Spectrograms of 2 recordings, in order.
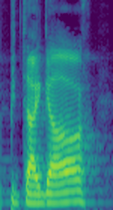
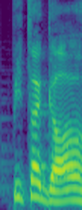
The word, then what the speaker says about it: Pythagore: onevait aus commandes rapidement Pythagore vient au monde sur l'île de Samos en Grèce d'ailleurs son nom on devrait probablement prononcer comme putagoré et là je me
